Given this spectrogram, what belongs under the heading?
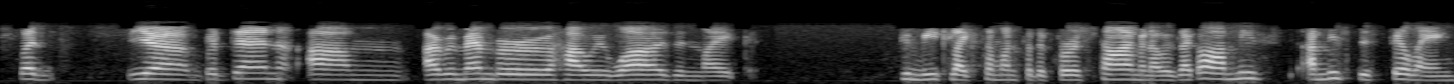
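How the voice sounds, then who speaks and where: With a French accent, a woman talks at a fairly slow pace in a monotone, flat intonation. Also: medium pitch for a woman. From France, born in Lebanon. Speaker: R&B singer-songwriter. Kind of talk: interview.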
